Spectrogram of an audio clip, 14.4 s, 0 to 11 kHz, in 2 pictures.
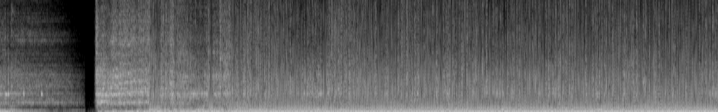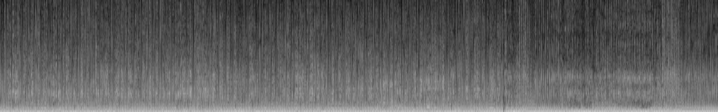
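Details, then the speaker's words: Predator 670cc V-twin dragster go-kart with new homemade header, running 95-octane Sunoco Optima: starts after a pause, settles into steady, deep, even idle with no misses, exhaust rattling a bit; normal idle. "sounds good dude definitely sounds deeper than the zoomies here i can see with the uh the exhaust is rattling a bit"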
